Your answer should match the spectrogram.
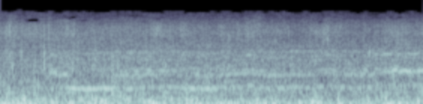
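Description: Electric mountain bike riding along a dirt forest trail: wind rushing over the microphone and the tyres rolling and bumping over the ground, with a faint steady whine underneath.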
